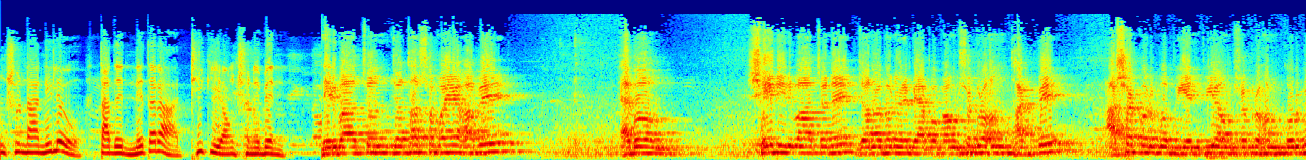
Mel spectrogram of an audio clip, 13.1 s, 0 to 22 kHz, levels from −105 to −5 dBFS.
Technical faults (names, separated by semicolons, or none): none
